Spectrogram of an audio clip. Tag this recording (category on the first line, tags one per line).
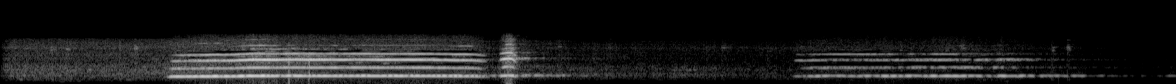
Soundscapes > Other
signal
train
locomotive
